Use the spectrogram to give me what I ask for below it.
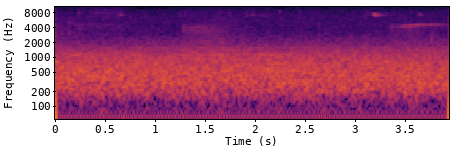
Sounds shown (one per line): Hermit Thrush call
unidentified bird chip note
tree creak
